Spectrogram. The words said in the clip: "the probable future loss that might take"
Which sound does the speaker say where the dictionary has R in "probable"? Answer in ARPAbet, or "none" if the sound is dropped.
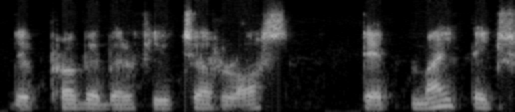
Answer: R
